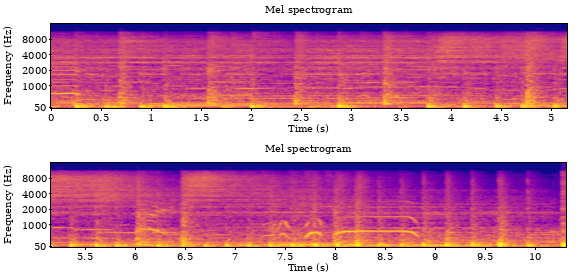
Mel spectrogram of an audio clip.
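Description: Live rock band playing: drum kit with kick and snare driving the beat under electric guitars, ending in a quick run of drum strokes in the last second.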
